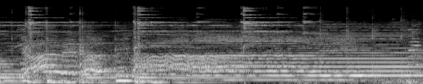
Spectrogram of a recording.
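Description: The close of a Marathi abhang bhajan: a male voice sings over a harmonium, with a few pakhawaj drum strokes in the first second and a half. The harmonium then holds one long final note that fades near the end.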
